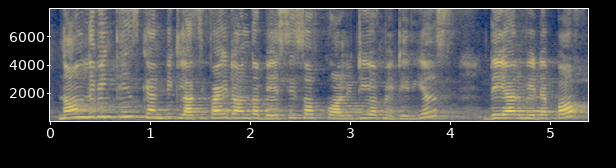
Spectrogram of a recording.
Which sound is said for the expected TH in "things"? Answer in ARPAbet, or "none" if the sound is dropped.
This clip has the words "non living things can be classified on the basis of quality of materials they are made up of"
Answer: T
